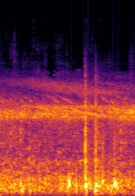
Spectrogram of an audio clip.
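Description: Aerial fireworks shells bursting in a display: several sharp bangs, the loudest a little over a second in, over a continuous high hiss.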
